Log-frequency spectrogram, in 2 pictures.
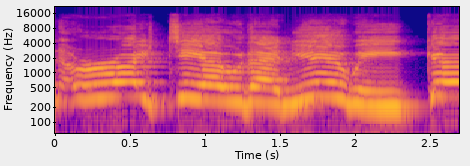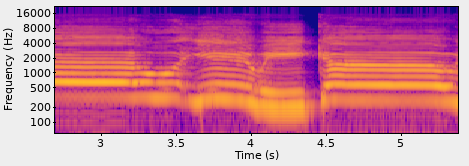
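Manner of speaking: slow, stretched, shouted build-up; hype announcement. Acted. Host kicking off the live show, drawn-out hype call. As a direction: drag it out like a showman.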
